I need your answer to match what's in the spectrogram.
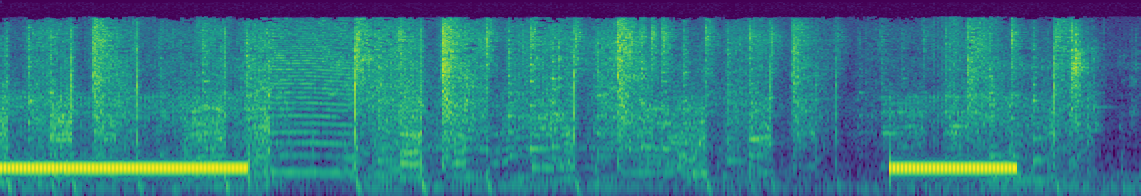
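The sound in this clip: The ringback tone of an outgoing phone call while calling someone back: a long steady low tone, a gap holding other sounds, then a second, shorter tone.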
